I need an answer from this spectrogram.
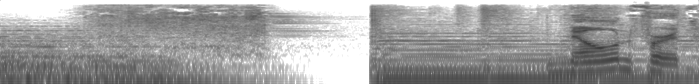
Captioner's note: knife slicing; gentle music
